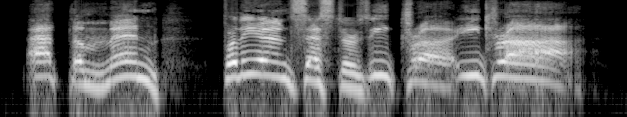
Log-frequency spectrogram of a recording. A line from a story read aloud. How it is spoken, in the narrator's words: Torm was charging on, shouting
